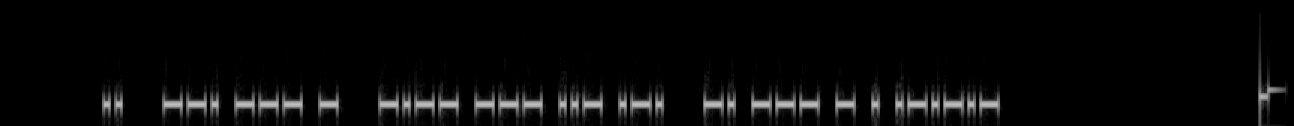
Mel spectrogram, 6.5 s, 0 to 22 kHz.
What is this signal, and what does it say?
Morse code, heard as a keyed tone, about 40 wpm, 700 Hz. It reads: I GOT YOUR NOTE.
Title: Sentences from Top 1000 Words - Review Part 2 - 40wpm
